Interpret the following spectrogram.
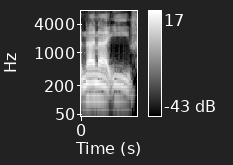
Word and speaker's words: Nynaeve: And also Nynaeve is the proper way to say that name.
